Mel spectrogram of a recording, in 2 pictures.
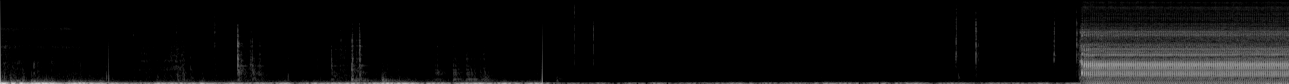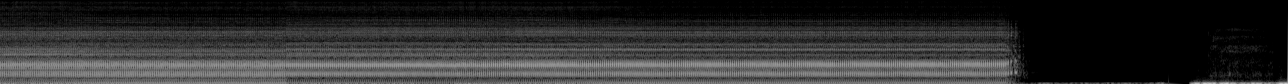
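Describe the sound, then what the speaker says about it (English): Air pumped into a car's intake system during a boost-leak test makes a loud, steady droning hum that lasts about twelve seconds and then cuts off, after some quiet clicking and handling noises. "I think it's time we pump it full of air and see if it's leaking"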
